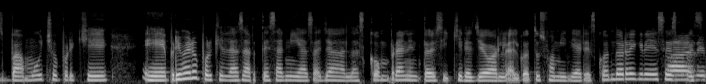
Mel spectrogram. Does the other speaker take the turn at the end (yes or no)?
yes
